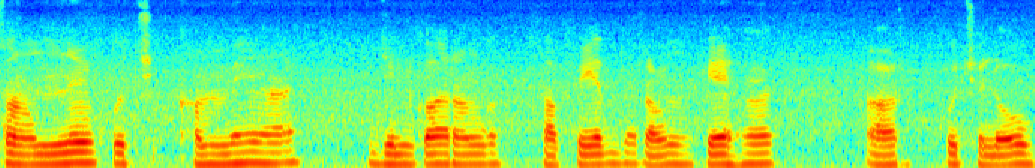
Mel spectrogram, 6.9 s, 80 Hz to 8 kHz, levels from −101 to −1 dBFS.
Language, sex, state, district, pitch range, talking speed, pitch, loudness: Hindi, male, Chhattisgarh, Raipur, 125-135 Hz, 120 wpm, 130 Hz, -19 LUFS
